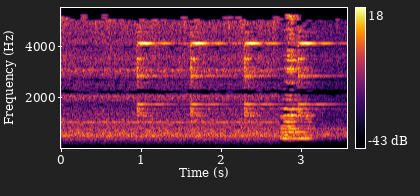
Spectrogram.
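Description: The Amtrak Western Chief, train number 3, departs from track 1 at Union Station in Chicago, rumbling steadily with a continuous mechanical hum and rattling, a short tonal squeal or horn note rising briefly near the end. No one speaks.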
